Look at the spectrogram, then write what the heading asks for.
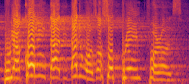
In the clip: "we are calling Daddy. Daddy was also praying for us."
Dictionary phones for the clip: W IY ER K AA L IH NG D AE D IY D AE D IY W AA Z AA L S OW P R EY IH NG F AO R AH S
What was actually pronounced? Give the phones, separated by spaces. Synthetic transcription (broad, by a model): W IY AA K AA L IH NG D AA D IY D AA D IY W AA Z AA L S OW P R EY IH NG F AO R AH S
